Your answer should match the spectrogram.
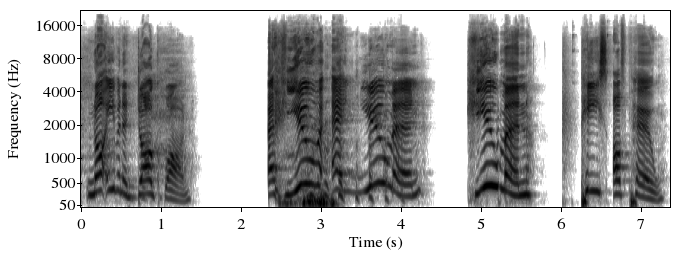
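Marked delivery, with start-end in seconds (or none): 2.3-7.3 "human" drawn out, repeated with a swell; emphatic horror. Real, not acted. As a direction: hit "human" hard and slow, then pause. Stresses that it was human mess.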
